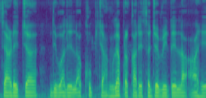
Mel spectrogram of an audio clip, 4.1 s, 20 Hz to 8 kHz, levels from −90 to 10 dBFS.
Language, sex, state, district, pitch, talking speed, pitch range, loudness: Marathi, male, Maharashtra, Gondia, 105 Hz, 100 wpm, 100-110 Hz, -17 LUFS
